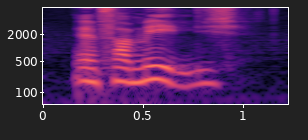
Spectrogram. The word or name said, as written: ocak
